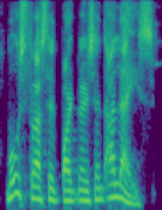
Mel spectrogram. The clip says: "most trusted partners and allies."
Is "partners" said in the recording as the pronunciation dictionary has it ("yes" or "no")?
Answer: no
